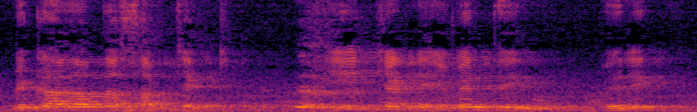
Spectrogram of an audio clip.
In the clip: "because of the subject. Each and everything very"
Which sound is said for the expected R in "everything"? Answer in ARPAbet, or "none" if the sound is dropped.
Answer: none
